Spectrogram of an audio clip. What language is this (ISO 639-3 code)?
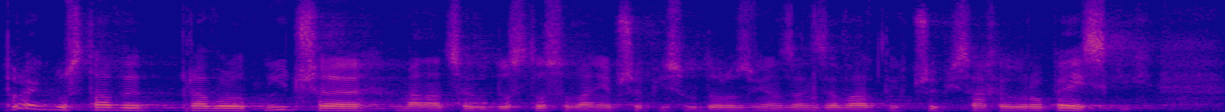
pol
